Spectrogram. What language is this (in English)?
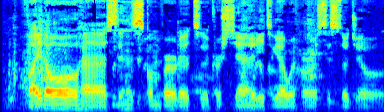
English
